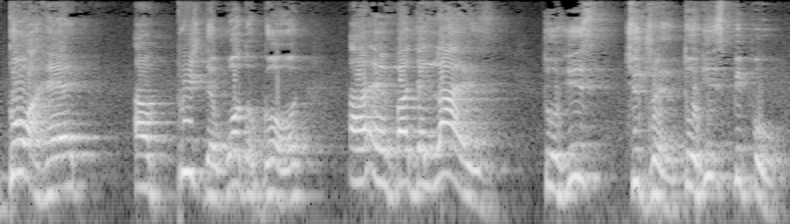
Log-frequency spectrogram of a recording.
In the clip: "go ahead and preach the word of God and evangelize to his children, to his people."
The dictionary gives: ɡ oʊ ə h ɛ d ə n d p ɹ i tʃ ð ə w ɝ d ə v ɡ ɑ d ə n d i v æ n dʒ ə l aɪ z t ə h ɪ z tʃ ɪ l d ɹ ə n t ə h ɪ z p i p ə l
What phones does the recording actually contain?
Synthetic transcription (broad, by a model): ɡ oʊ ə h ɛ d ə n p ɹ i tʃ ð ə w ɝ d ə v ɡ ɑ d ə n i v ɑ dʒ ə l aɪ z t ə h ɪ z tʃ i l d ɹ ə n t ə h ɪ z p i p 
